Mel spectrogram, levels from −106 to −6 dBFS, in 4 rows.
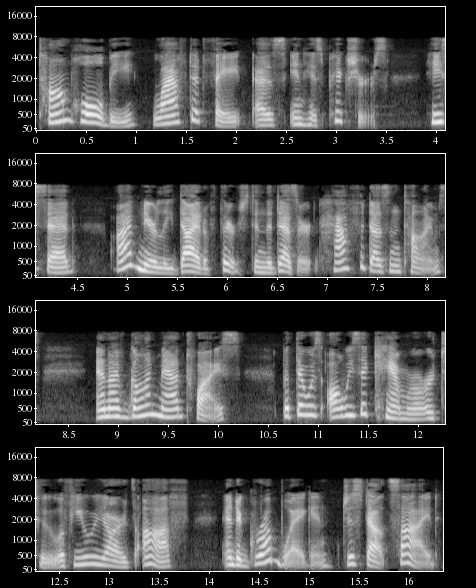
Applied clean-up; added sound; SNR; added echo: none; none; none; none.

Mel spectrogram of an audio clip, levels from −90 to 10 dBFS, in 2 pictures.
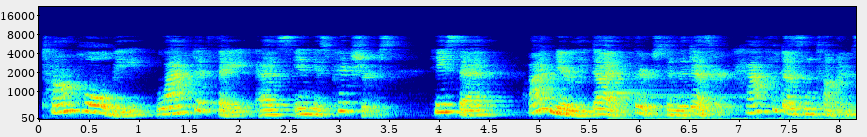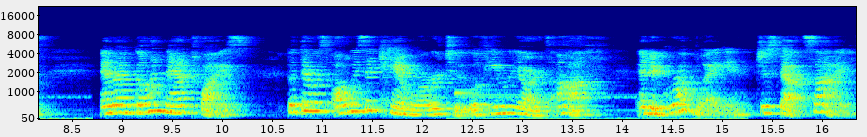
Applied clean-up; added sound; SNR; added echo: none; Gong; 18 dB; reverberation time 0.6 s.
